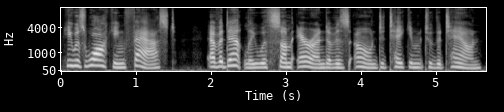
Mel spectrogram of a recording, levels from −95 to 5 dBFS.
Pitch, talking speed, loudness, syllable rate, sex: 230 Hz, 170 wpm, -18 LUFS, 4.3 syllables/s, female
